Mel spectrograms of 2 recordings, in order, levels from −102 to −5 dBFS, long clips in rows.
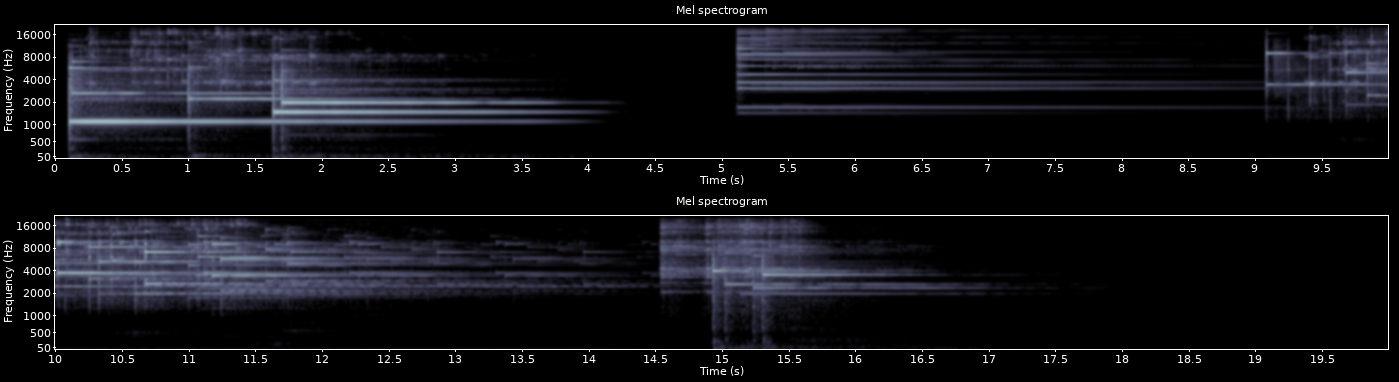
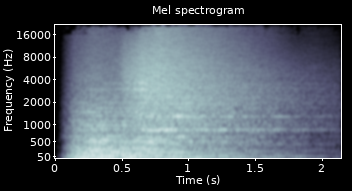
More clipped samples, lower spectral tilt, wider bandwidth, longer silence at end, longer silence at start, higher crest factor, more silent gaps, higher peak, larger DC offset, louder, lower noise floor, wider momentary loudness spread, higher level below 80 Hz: neither; second, 8 dB/octave vs -2.5 dB/octave; about the same, over 20 kHz vs over 20 kHz; first, 3.7 s vs 0.4 s; about the same, 0.1 s vs 0.1 s; first, 24 dB vs 16 dB; first, 4.30-5.12 s vs none; second, -16 dBFS vs -2 dBFS; neither; second, -33 LUFS vs -15 LUFS; first, under -90 dBFS vs -41 dBFS; first, 23 LU vs 18 LU; second, under -90 dBFS vs -28 dBFS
